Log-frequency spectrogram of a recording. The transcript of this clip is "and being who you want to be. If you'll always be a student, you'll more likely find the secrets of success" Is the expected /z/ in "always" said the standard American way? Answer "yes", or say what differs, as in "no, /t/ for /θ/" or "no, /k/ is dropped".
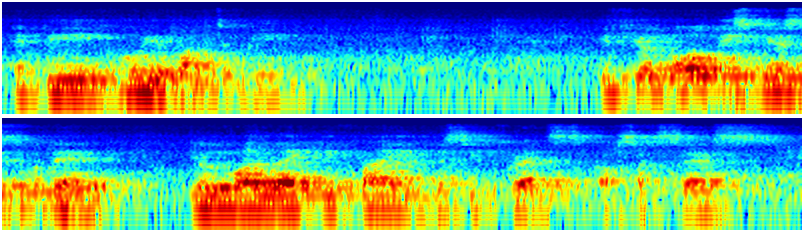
no, /s/ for /z/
